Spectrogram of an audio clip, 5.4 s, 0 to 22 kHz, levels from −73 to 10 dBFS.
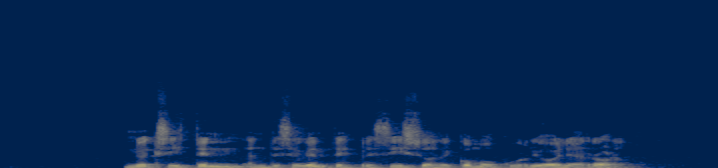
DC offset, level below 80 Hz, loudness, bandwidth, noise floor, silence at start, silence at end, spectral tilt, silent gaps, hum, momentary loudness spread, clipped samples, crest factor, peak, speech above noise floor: under 0.1%; -66 dBFS; -25 LUFS; 9.8 kHz; -71 dBFS; 0.95 s; 0.65 s; -7 dB/octave; none; none; 6 LU; under 0.1%; 18 dB; -6 dBFS; 46 dB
